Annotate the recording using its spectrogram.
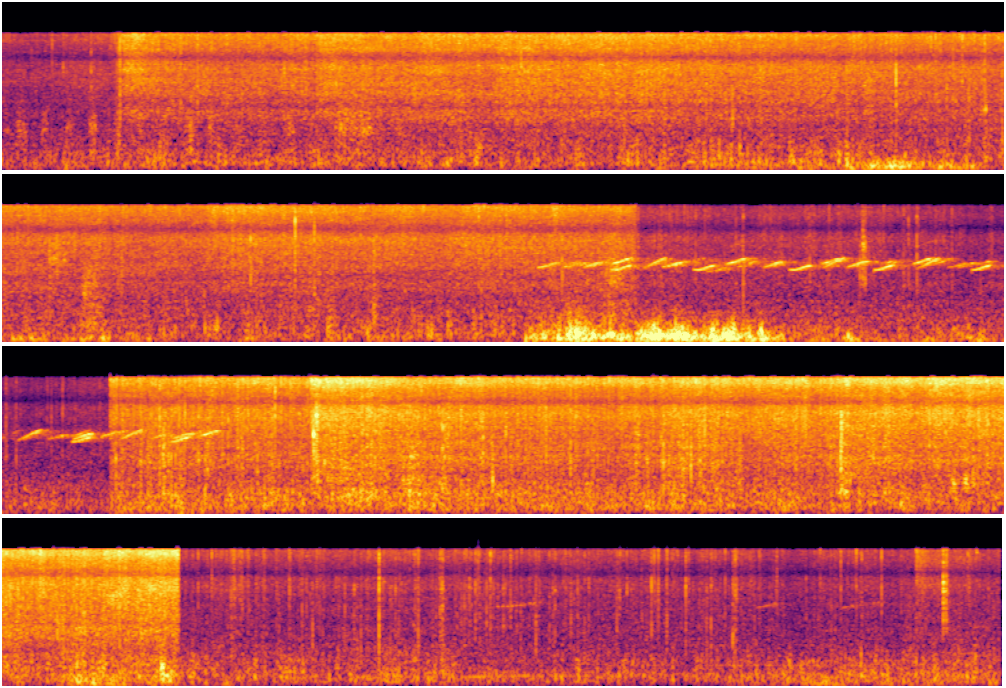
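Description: Pork steaks sizzling on a wire grill grate over campfire coals, a steady hiss that breaks off and resumes at cuts, then drops to a quieter background about three quarters through.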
